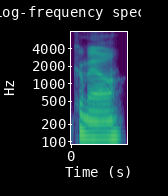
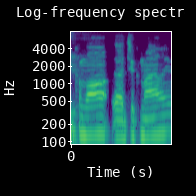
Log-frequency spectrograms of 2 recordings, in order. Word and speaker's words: Kumail: Hey, shout out to Kamali Nanjiani. I think Kumail.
